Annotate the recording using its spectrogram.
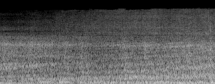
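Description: Aircraft engine noise: a steady, dense rush with a faint high whine that sinks slightly in pitch.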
